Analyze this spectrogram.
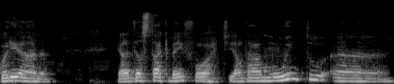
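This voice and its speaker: A man with a Brazilian accent and ordinary pitch variation, music in the background. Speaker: design professor. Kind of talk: casual chat. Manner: animated.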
